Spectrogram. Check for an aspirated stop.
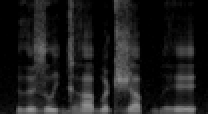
absent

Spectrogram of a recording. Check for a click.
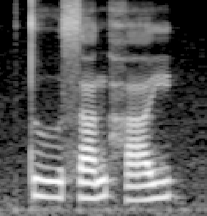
absent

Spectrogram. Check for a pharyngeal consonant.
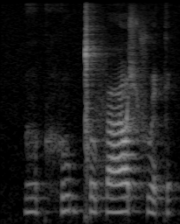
present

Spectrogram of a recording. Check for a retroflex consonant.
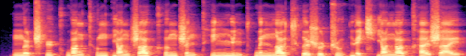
present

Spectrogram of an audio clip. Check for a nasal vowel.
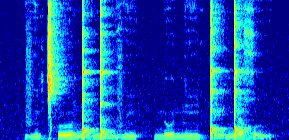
present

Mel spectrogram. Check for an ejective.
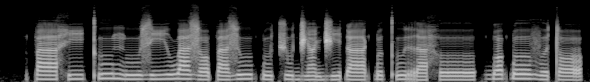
present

